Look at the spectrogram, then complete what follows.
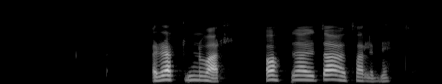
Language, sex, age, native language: Icelandic, female, 40-49, Icelandic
